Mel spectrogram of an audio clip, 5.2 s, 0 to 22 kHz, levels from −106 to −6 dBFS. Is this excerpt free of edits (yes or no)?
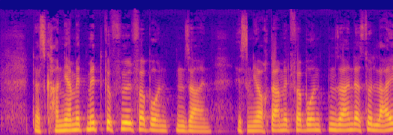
no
